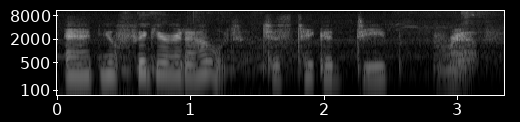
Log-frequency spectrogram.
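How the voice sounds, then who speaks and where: A woman playing a gentle, soothing comforter. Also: mid-range voice, fairly quick, recorded from a distance, lightly acted. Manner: soft, soothing, partly whispered. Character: gentle caring woman consoling a grieving man. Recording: game audio with clear noise.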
